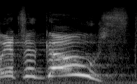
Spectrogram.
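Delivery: high, loud, slow shriek of terror; terrified scream. Retold or imitated. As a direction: scream at the thing on the water. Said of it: "they go".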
